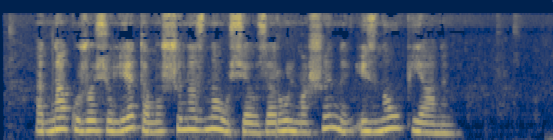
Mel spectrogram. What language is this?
Belarusian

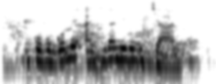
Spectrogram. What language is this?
Kinyarwanda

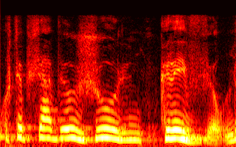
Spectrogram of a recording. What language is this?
Portuguese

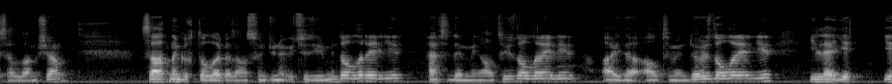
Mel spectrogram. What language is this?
Turkish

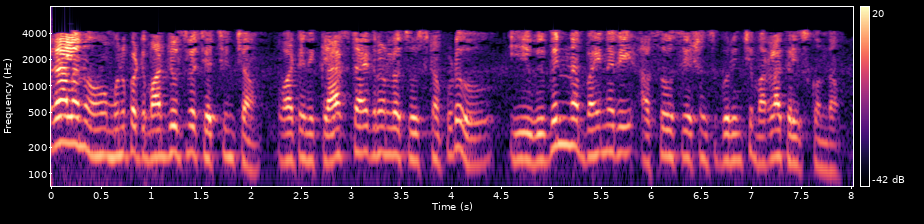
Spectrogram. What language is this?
Telugu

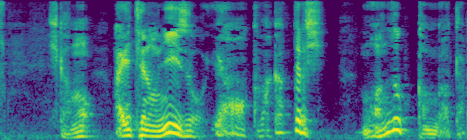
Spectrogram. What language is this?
Japanese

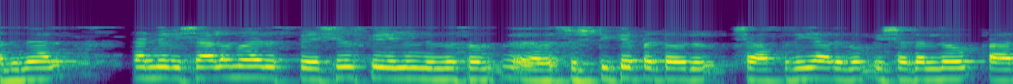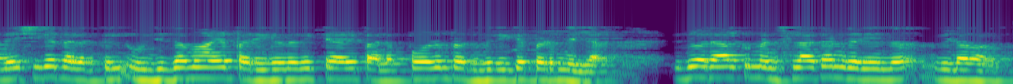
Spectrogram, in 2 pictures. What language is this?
Malayalam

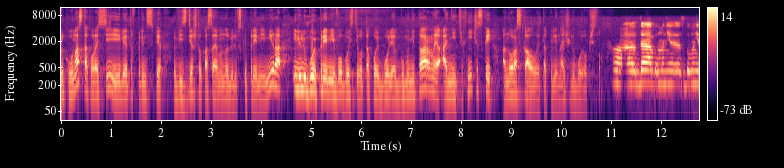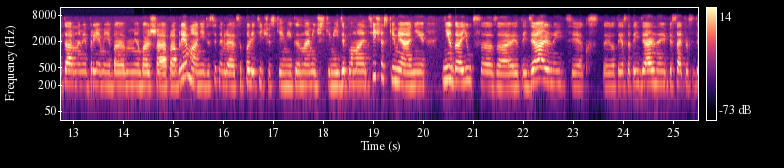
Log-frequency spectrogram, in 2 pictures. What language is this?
Russian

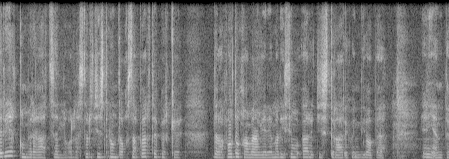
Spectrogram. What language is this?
Italian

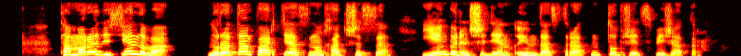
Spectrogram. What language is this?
Kazakh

